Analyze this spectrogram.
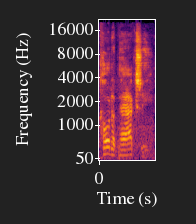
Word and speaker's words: Cotopaxi: see a town called coda paxi and that's pretty much how it's spelled Dakota Taxi and this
